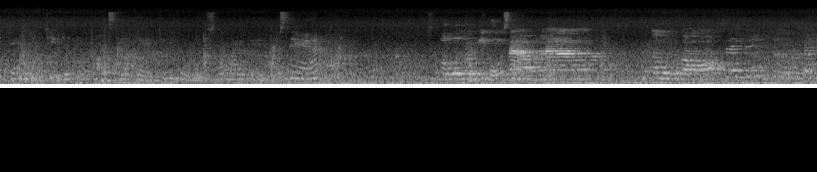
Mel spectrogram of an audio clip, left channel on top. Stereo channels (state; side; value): silent; right; 60 dB below the other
